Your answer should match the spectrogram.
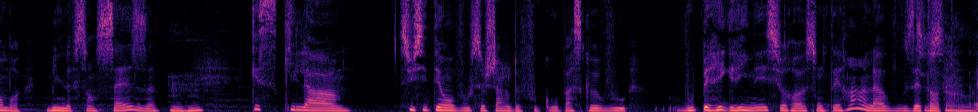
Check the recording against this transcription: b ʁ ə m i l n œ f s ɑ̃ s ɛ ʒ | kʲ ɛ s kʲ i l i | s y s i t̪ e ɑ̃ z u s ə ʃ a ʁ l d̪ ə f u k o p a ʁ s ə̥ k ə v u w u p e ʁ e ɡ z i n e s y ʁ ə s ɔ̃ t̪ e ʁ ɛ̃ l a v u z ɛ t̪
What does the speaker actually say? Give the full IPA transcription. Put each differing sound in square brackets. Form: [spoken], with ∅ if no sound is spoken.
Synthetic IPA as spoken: b ʁ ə m i l n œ f s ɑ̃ s ɛ [z] | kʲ ɛ s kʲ i l [a] | s y s i t̪ e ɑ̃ [v] u s ə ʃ a ʁ l d̪ ə f u k o p a ʁ s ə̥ k ə v u [v] u p e ʁ e ɡ [ʁ] i n e s y ʁ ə s ɔ̃ t̪ e ʁ ɛ̃ l a v u z ɛ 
